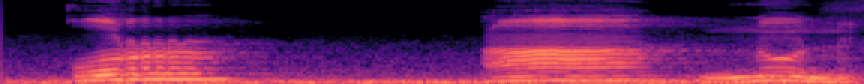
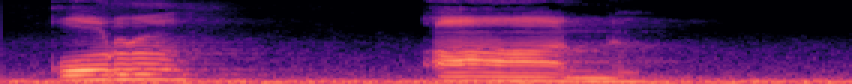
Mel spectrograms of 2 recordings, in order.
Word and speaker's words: Qur'an: If you stop, you pronounce Qur'an. Almost all Pakistanis, Indians pronounce this wrong. They say Quran, Quran, Quran. It is not Quran. Qur'an. You should learn to pronounce this word correctly.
